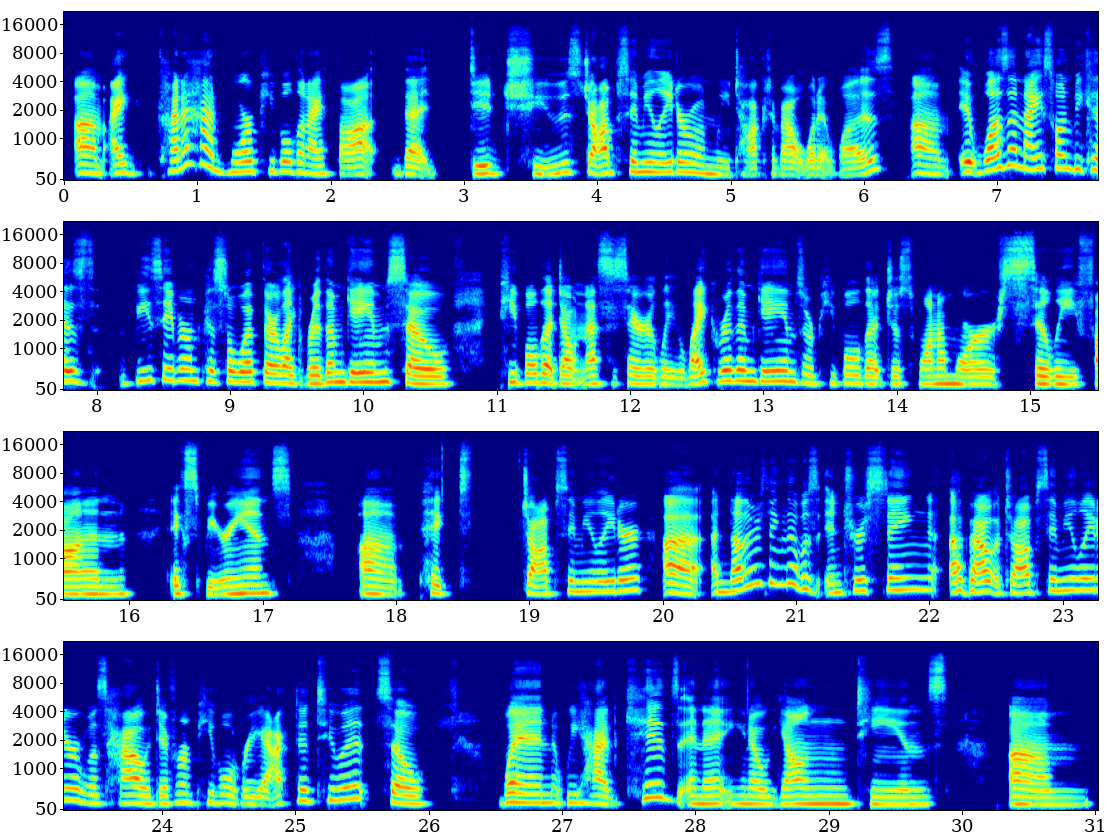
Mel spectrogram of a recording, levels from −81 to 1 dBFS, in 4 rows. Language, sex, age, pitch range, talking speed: English, female, 20-39, 180-245 Hz, 170 wpm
